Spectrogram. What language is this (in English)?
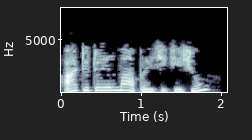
Gujarati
